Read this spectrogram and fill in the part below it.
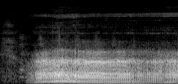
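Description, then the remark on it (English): A person growls like a dog, a low, rough, sustained rumble lasting over a second, loud with no other sound around it. “So that when somebody starts up on a bad subject around your children and everything else, they might hear a growl.”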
